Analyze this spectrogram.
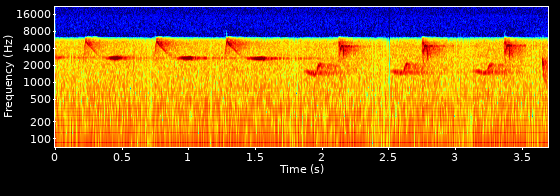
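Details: Thrush nightingale singing by a lake among alders at Zawady Oleckie, Poland: clear high whistled notes repeated about twice a second, then lower, flatter whistles alternating with short sharp notes.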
